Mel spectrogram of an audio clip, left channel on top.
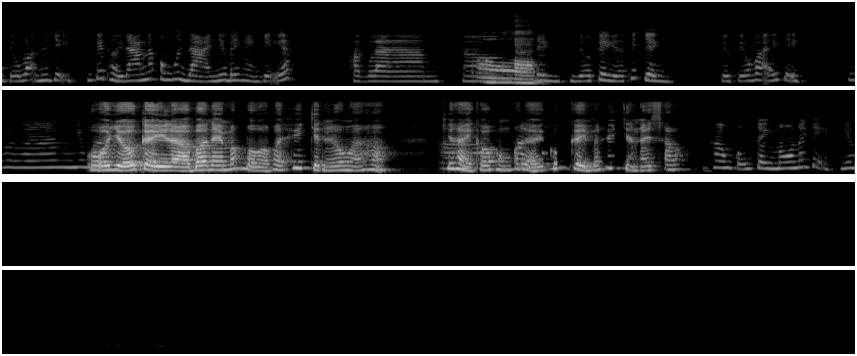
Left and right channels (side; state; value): right; silent; 57 dB below the other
